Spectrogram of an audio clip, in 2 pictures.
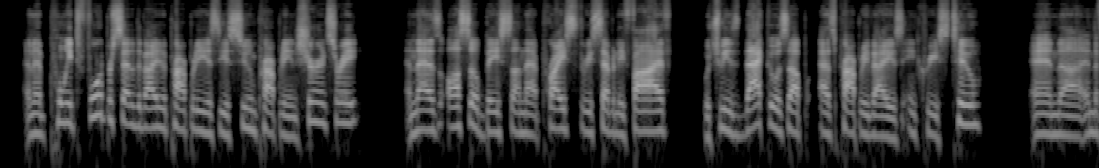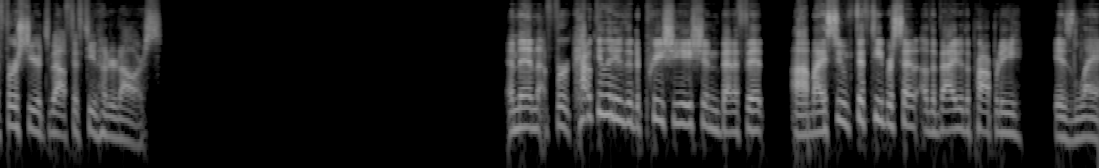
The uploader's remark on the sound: This was a live class recorded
